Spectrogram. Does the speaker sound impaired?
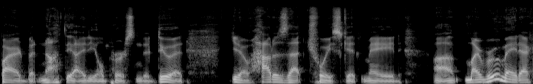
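No.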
